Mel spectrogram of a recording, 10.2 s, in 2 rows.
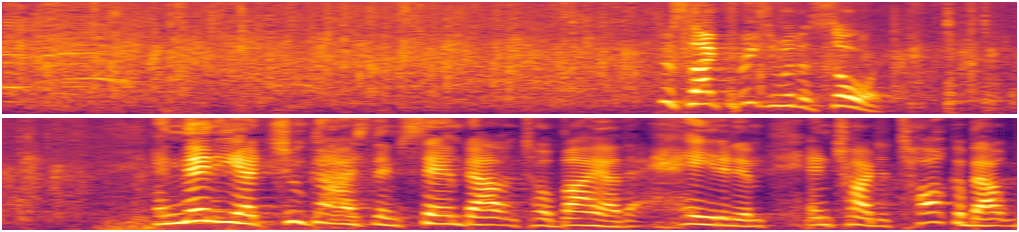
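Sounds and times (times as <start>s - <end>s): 
audience clapping hands: 0.0s - 6.0s
speech: 3.3s - 4.6s, 5.8s - 10.1s.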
